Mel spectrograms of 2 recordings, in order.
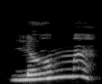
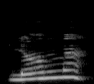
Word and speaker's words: l'homme: bon le cahier cahier l'homme je ne prononce pas h l'homme le livre le stylo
